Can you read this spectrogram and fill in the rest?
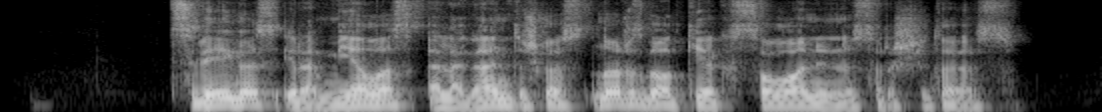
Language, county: Lithuanian, Telšiai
